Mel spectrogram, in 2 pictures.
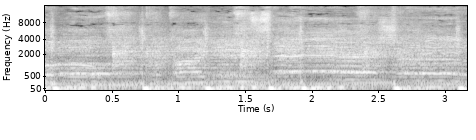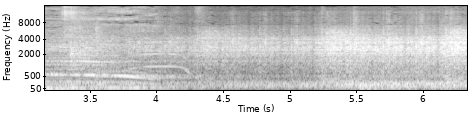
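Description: Live pop-rock band playing through a concert PA, heard from the crowd: a sung vocal melody over drums and bass. About four seconds in the drums drop away for a brief quieter moment before the full band swells back.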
